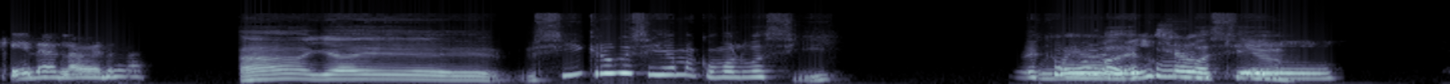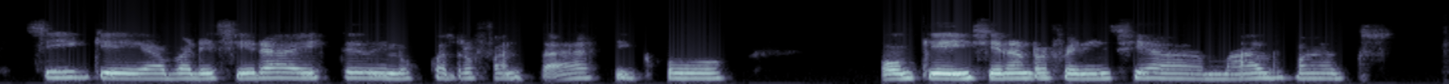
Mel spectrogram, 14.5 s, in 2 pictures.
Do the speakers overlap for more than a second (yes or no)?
yes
